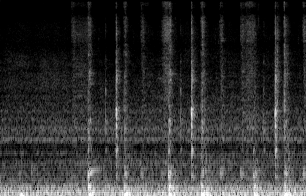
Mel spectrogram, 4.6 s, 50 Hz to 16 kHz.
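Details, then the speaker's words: Mechanical injector no. 2 from a Deutz BF6L913C engine (Case 170B excavator) on the pop tester: dull separate pops, zero chatter, a stream instead of atomization. Opening pressure is a little low against the 180 bar spec; injector judged garbage. "close to the bottom of the spec on opening pressure that's injector number two zero chatter stream instead of atomization"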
